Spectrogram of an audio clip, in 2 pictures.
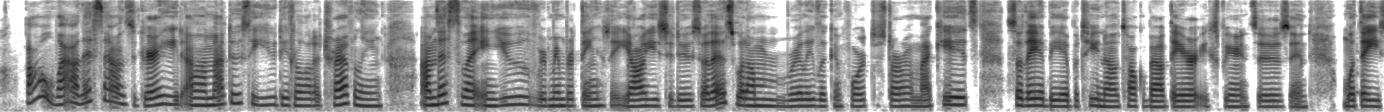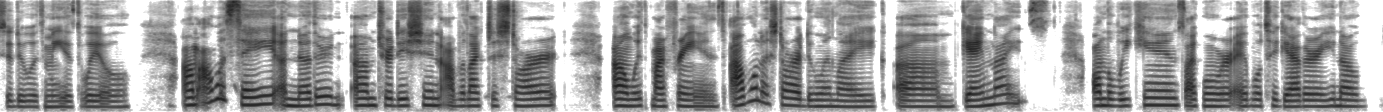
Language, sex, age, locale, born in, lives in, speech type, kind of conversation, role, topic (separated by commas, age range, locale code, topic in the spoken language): English, female, 35-39, en-US, United States, United States, conversation, unstructured, none, What new tradition would you love to start with friends or family to deepen your connection?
